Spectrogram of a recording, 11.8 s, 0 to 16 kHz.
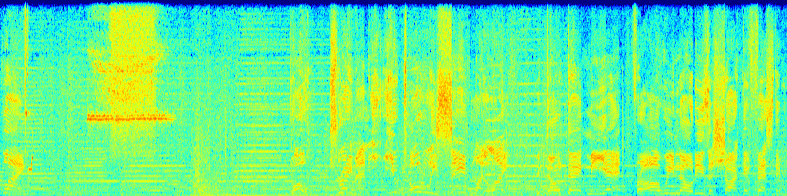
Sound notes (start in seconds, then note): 2.8 laser beam hums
